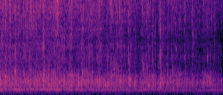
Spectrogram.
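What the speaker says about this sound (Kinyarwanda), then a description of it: "Tumuha amashyi menshi." A church congregation applauding in a steady, sustained wash of clapping that fills the whole stretch at a moderate distance, with no break or pause.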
